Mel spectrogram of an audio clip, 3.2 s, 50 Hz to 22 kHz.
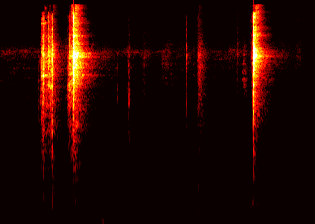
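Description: Trigger reset on a Tara Aerospace TM-9X pistol at a gun shop: a few sharp, light mechanical clicks, two close together and then one more after a pause, near and crisp over a quiet background.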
